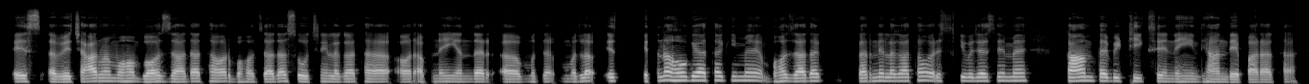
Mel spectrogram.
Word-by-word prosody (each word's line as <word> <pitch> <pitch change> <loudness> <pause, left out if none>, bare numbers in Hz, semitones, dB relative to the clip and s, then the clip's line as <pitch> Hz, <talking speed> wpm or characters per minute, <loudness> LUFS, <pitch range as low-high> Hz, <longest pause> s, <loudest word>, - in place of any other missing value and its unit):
इस 140 -1 +1
अ, 130 - +4
विचार 135 +3 +3
में 155 - +2
वहाँ 145 -1 +1
बहुत 130 +1 +3
ज़्यादा 130 +2 +2
था 145 0 -2
और 145 0 +1
बहुत 125 -1 -4
ज़्यादा 130 +4 +2
सोचने 135 -1 -2
लगा 130 +1 0
था 135 0 -2
और 125 0 -2
अपने 135 0 -3
ही 135 0 -3
अंदर 130 0 0 0.2
अ, 125 0 +3
मतलब 135 +1 -5
मतलब 135 +4 -1
इत 165 0 +1 0.3
इतना 175 +7 +1
हो 185 0 +5
गया 190 0 +5
था 190 - +3
कि 185 +1 -6
मैं 185 -2 -1
बहुत 150 +4 0
ज़्यादा 150 +3 +3 0.4
करने 160 +3 +1
लगा 165 0 +1
था 185 - +2
और 180 -3 +1
इसकी 160 +2 -5
वज़ह 165 0 +2
से 175 +2 -3
मैं 175 0 0 0.4
काम 175 +2 +6
पर 170 -1 +3
भी 160 0 0
ठीक 145 -2 -3
से 145 -2 -2
नहीं 130 0 -4
ध्यान 125 -1 -1
दे 120 -1 +2
पा 120 -1 +2
रहा 115 0 +1
था। - - -9
145 Hz, 225 wpm, -22 LUFS, 130-165 Hz, 0.4 s, काम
